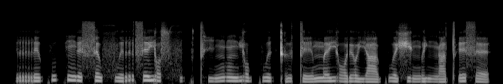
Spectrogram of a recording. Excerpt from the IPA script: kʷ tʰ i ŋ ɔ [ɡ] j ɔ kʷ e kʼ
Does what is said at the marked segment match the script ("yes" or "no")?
no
